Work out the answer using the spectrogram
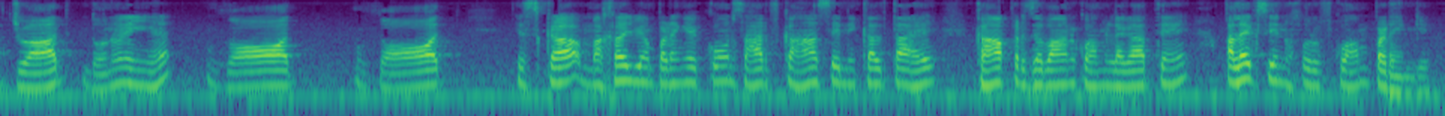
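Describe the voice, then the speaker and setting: A man with a fairly high voice gives a patient alphabet lesson and says each letter sound several times so learners can copy it. The recording sounds dull and lo-fi. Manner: slow, patient, repeats sounds aloud for drilling. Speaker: language teacher.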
